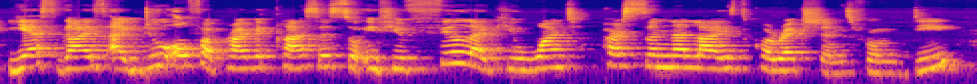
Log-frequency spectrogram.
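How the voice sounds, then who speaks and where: A young woman from Uganda teaching English on a livestream. She stretches out her example sentences and keeps asking viewers for the correct answer. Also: a little high. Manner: slow, drawn-out example sentences, repeated questions to viewers. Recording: echoey room, faint background noise.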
